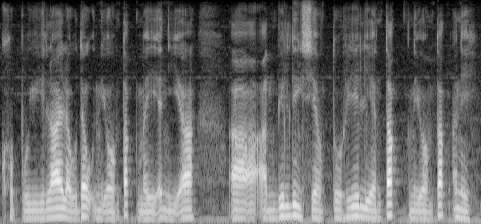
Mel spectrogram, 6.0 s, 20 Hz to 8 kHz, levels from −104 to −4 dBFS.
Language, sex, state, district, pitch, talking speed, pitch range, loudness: Mizo, male, Mizoram, Aizawl, 105 Hz, 240 wpm, 95-120 Hz, -21 LUFS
